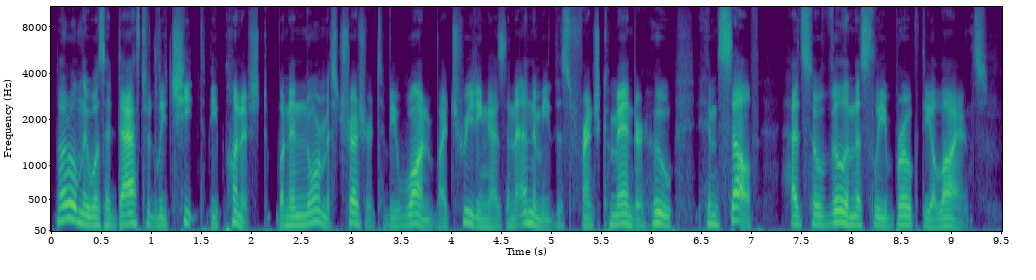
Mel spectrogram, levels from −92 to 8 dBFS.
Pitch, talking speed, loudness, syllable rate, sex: 125 Hz, 200 wpm, -23 LUFS, 6.2 syllables/s, male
